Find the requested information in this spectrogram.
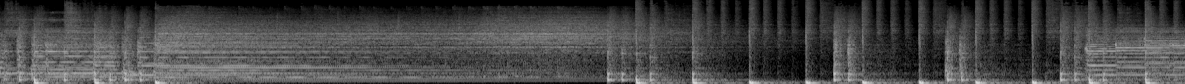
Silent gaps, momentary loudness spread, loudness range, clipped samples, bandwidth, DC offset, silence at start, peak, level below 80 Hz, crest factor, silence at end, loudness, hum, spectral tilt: none; 7 LU; 3 LU; under 0.1%; over 20 kHz; under 0.1%; 0 s; -2 dBFS; -26 dBFS; 22 dB; 0 s; -23 LUFS; none; -4 dB/octave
